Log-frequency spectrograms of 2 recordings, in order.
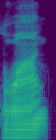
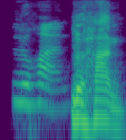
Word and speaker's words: Lujan: But Georgina, Georgina, and her last name Luan. Lujan. Georgina Lujan. I said it right.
